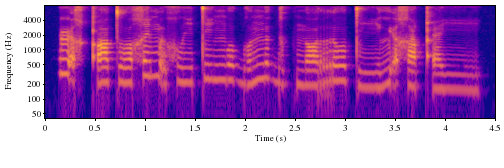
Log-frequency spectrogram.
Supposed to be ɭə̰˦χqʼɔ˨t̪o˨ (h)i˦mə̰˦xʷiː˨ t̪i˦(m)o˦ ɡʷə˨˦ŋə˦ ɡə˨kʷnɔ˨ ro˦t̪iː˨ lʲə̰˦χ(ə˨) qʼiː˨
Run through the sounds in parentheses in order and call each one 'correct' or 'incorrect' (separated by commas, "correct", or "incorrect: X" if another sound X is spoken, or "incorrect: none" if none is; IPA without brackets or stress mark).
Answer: incorrect: χ, incorrect: ŋ, correct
